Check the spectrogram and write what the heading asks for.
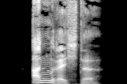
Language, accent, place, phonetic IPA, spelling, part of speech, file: German, Germany, Berlin, [ˈanʁɛçtə], Anrechte, noun, De-Anrechte.ogg
- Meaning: nominative/accusative/genitive plural of Anrecht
